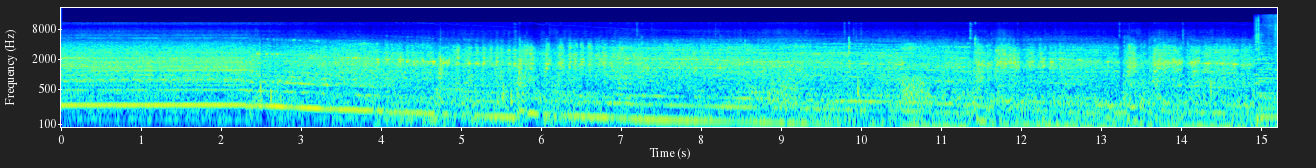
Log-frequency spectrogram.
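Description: Rally car engine heard from inside the cockpit, holding a steady note and then, from about two seconds in, dropping in pitch in several steps as the car slows down after crossing the stage finish. It then settles into a low, steady note.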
